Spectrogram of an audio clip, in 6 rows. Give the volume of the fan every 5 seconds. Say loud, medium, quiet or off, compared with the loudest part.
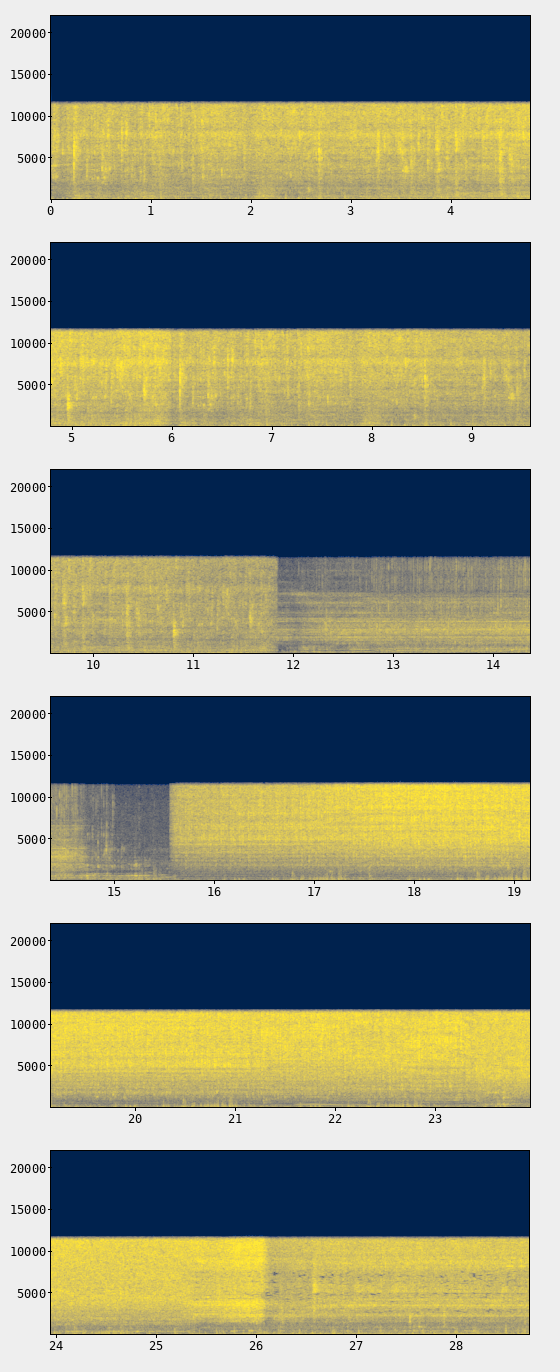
loud, loud, medium, loud, loud, loud.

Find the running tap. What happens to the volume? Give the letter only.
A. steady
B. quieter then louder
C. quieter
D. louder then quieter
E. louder
B.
